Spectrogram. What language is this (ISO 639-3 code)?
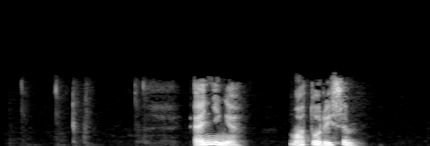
bak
